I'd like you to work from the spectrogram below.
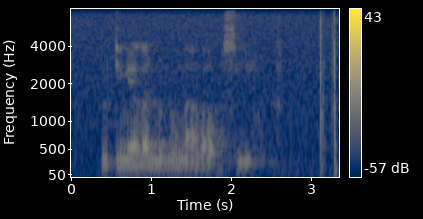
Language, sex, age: Zulu, male, 20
